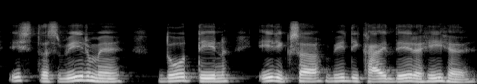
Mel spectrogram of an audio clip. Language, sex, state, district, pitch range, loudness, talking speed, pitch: Hindi, male, Assam, Kamrup Metropolitan, 135-155 Hz, -14 LUFS, 150 wpm, 145 Hz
